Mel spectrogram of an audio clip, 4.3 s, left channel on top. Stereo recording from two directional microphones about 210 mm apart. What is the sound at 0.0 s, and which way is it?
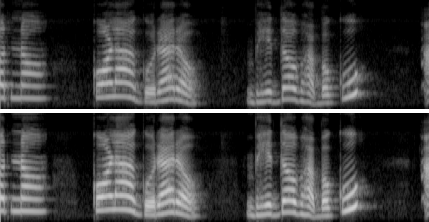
A woman's voice, 35° right (ahead or behind).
